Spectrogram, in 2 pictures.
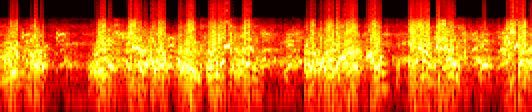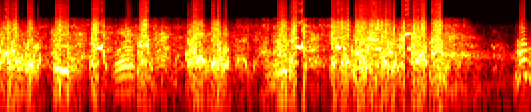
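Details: Belgian Shepherd barking loudly and continuously, a dense run of sharp, rapid barks and yips with hardly a pause, many in quick bursts, ending with a softer whine.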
